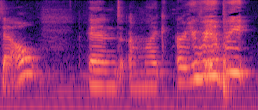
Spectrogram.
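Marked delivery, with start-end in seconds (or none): 1.8-2.5 frantic question. Retold or imitated. Frantically asking the lines.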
